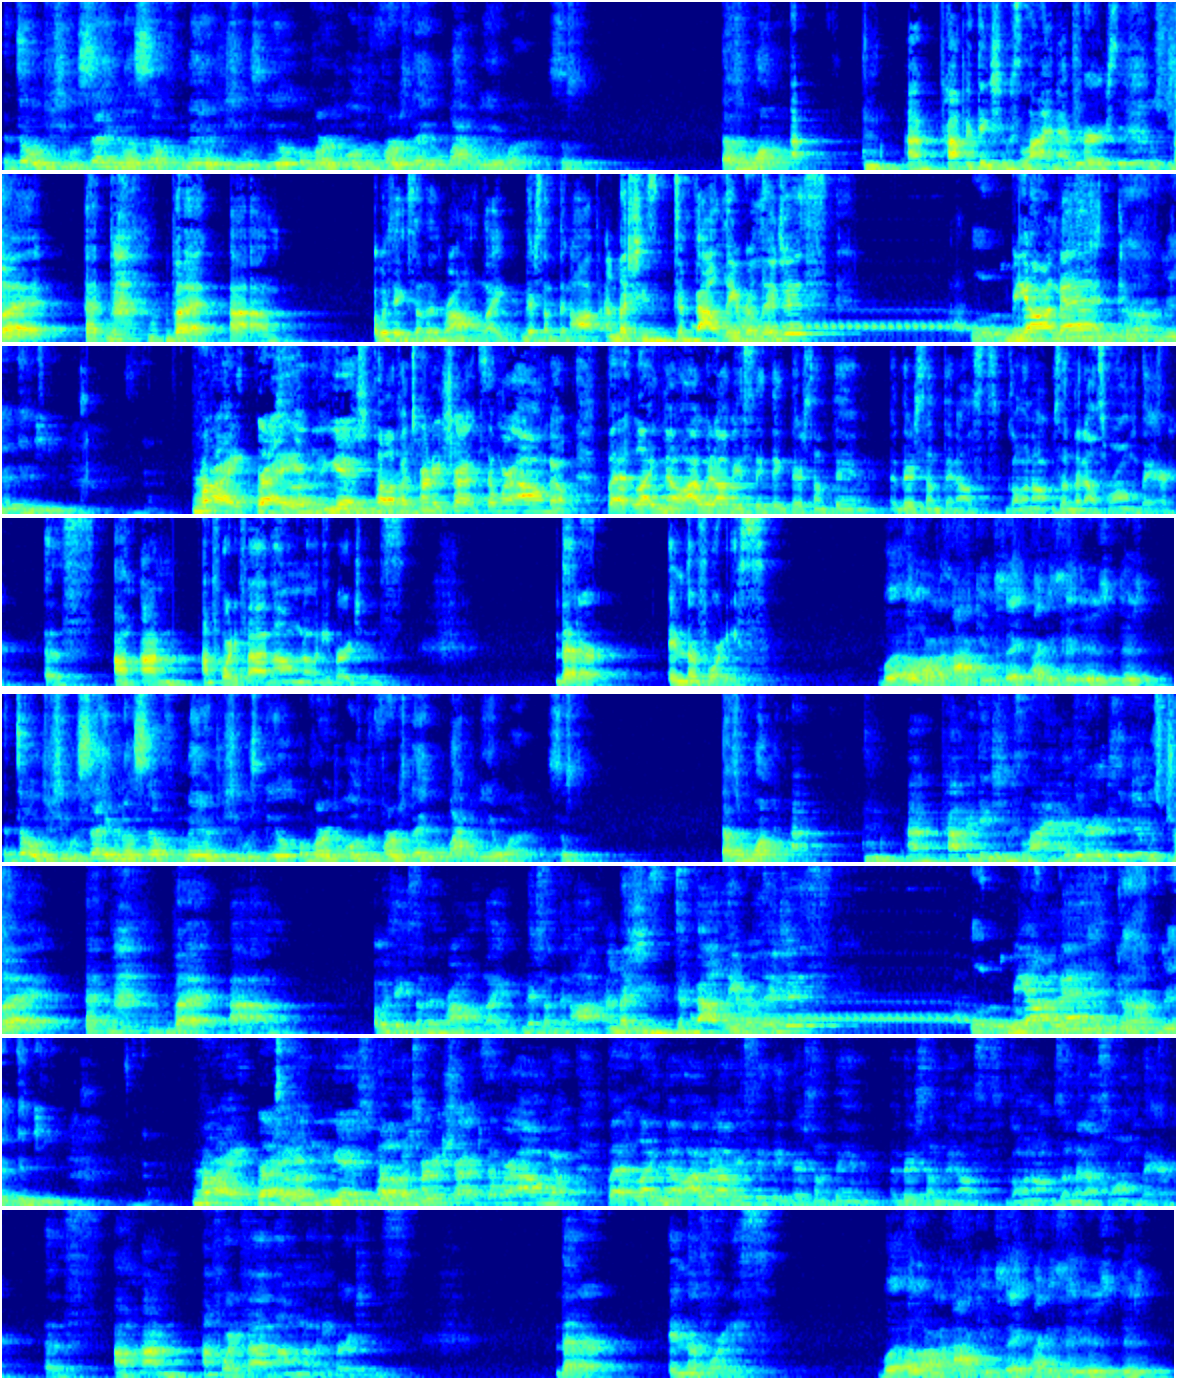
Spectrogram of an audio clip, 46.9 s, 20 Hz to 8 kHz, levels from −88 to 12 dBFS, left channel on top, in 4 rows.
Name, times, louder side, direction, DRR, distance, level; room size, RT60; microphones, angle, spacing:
voice 1, 0.0-5.2 5.5-5.7 7.2-7.8 10.6-11.9 21.4-24.0 26.2-28.0, right 1 dB, 40° right, 0 dB, 0.6 m, -33 dB
voice 2, 9.0-11.4 11.7-12.1 12.6-14.5 15.5-20.0 21.2-21.4 21.8-23.0 25.4-35.2 35.6-36.0 36.3-39.0 40.8-41.2 41.9-42.8, left 6 dB, 70° left, 7 dB, 0.3 m, -30 dB
sound 1, 18.6-24.1, left 1 dB, 85° right, 0.6 m, -43 dB
voice 3, 44.0-46.6, left 2 dB, 30° left, -2 dB, 0.8 m, -32 dB
5.2 x 2.8 x 2.9 m, 1.2 s
head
